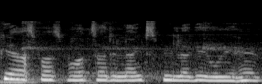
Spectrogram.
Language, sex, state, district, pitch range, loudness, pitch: Hindi, male, Arunachal Pradesh, Lower Dibang Valley, 185-205 Hz, -15 LUFS, 195 Hz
